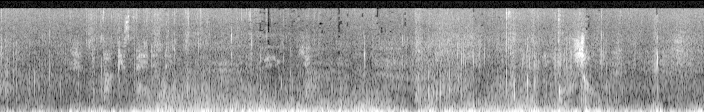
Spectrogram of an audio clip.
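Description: Wind buffets the microphone outdoors in open country.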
